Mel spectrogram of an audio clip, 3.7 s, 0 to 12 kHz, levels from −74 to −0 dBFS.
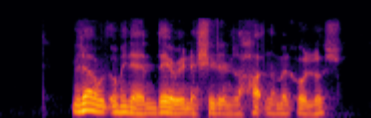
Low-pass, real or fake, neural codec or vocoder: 7.2 kHz; fake; codec, 16 kHz, 0.8 kbps, ZipCodec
